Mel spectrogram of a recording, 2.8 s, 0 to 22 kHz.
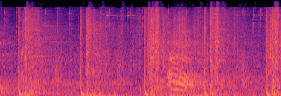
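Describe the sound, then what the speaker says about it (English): Handgun fire in Resident Evil 2, four spaced sharp shots over a continuous game background with a faint creature cry in between. "Just keep shooting his shoulder."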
